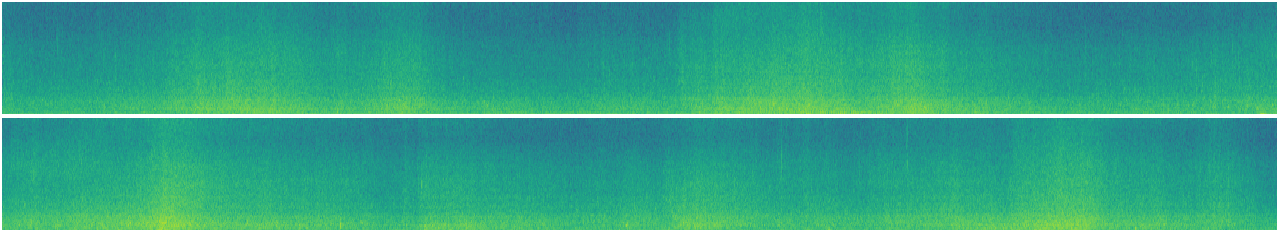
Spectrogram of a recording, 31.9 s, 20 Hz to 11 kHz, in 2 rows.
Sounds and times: Tide 0:00.0 - 0:31.8

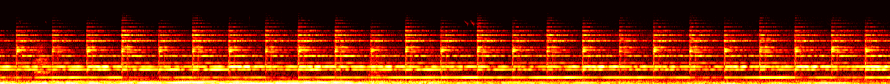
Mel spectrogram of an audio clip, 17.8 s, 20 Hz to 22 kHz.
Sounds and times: cars passing by on the stoney road 0:00.0 - 0:17.8
church bells 0:00.0 - 0:17.8

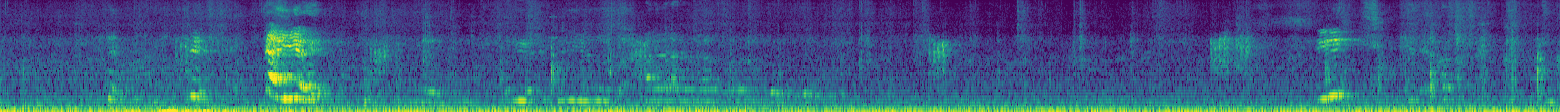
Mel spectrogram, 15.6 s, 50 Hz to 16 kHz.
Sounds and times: birds sound 0:03.6 - 0:04.3

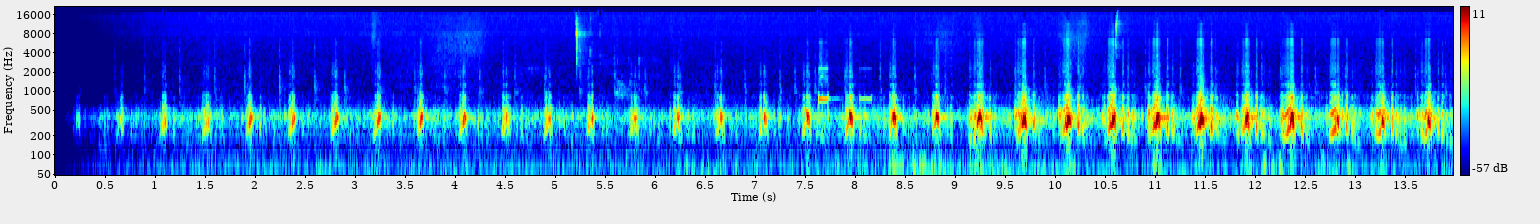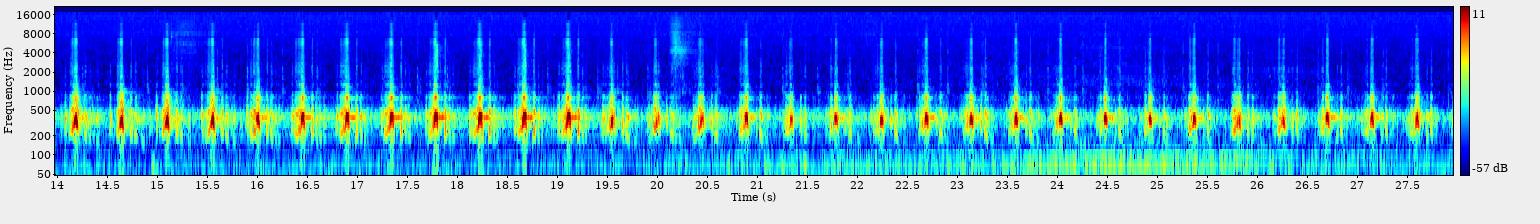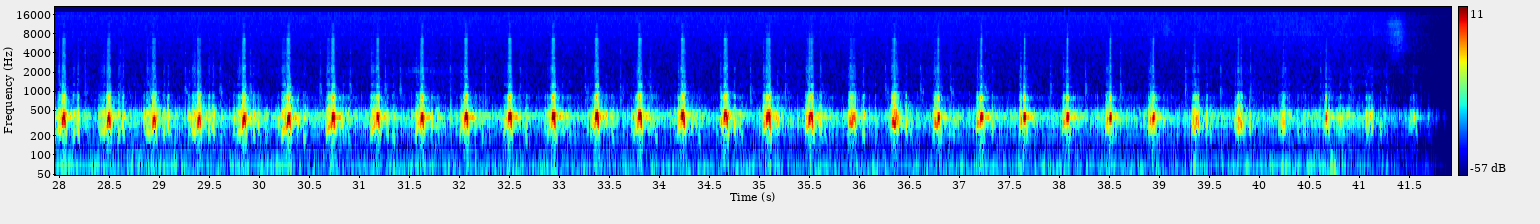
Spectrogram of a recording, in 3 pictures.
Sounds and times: heartbeat before birth 0:00.1 - 0:41.9

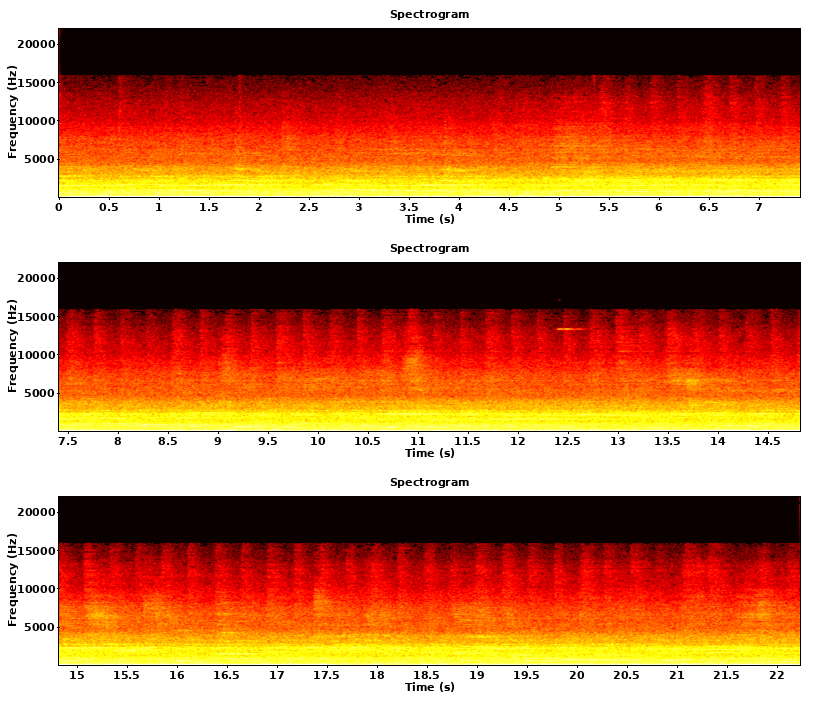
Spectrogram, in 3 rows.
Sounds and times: people walking in and out of the alley 0:00.0 - 0:22.2
streaming music 0:00.0 - 0:22.2

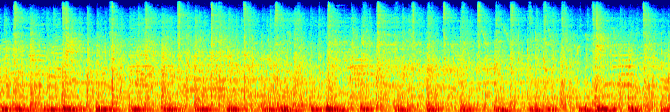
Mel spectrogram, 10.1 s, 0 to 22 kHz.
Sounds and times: marching bands 0:00.0 - 0:10.0

